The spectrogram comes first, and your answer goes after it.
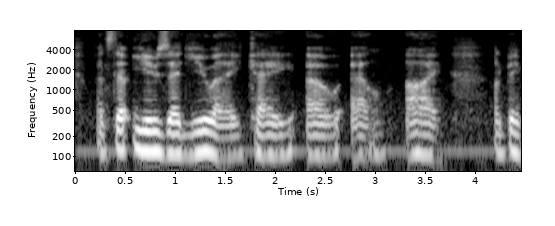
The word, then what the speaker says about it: Uzuakoli: It's one of several projects we visited that the church runs in the area of Nigeria called Uzakoli. That's the Uzuakoli. I've been pronouncing it wrong for a long time.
